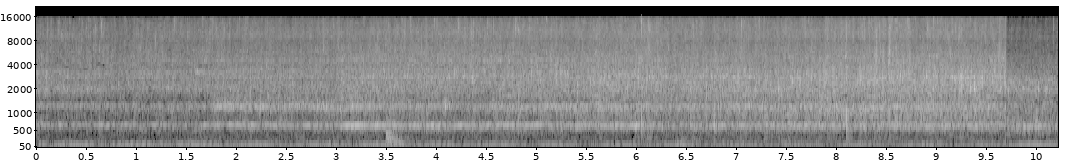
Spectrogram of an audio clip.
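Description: Chunks of raw beef sizzling in hot oil in a pot, a steady hiss that grows louder as more pieces are dropped in.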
